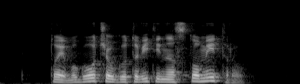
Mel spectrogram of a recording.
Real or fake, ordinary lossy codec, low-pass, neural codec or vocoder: real; none; 7.2 kHz; none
